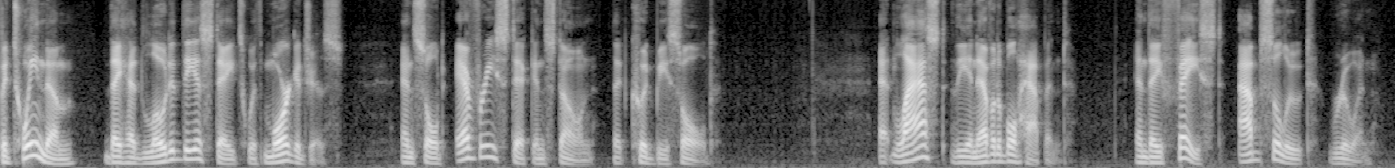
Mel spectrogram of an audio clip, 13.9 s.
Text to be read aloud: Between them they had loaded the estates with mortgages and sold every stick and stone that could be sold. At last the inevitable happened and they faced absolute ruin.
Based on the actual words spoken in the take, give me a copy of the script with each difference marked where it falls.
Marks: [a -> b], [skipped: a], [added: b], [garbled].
Between them they had loaded the estates with mortgages and sold every stick and stone that could be sold. At last the inevitable happened and they faced absolute ruin.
